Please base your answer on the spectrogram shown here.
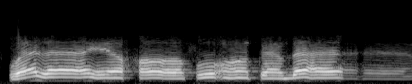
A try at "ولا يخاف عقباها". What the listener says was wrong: Uqu. Nah, ini juga qafnya juga tebal, tidak uqe. Bukan uke, tapi uqu. Wala yakhafu uqbaha. Jadi bukan hanya sekedar uqe, bukan hanya sekedar uke, akan tapi lebih tebal lagi uqu ya, karena qaf adalah huruf isti'la ya.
